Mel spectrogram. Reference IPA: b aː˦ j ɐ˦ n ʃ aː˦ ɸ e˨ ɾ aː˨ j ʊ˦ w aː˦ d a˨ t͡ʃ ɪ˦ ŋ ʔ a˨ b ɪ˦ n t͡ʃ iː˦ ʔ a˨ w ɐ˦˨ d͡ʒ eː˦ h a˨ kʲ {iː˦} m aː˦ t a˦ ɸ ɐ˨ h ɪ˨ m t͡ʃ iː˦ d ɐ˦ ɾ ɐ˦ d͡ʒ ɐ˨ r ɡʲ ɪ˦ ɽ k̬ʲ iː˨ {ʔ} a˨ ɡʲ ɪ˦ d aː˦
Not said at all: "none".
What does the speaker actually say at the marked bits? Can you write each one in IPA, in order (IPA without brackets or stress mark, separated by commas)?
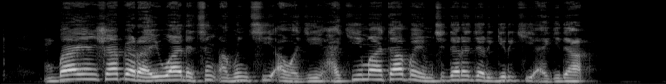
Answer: iː˦, ʔ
